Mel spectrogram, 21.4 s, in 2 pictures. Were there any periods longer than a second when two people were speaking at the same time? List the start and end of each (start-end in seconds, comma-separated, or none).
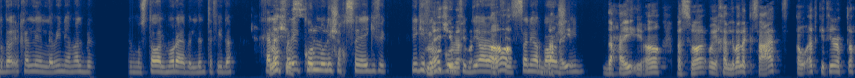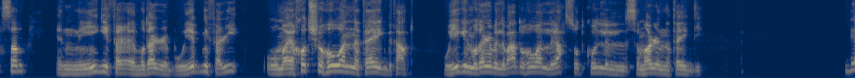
5.3-7.3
